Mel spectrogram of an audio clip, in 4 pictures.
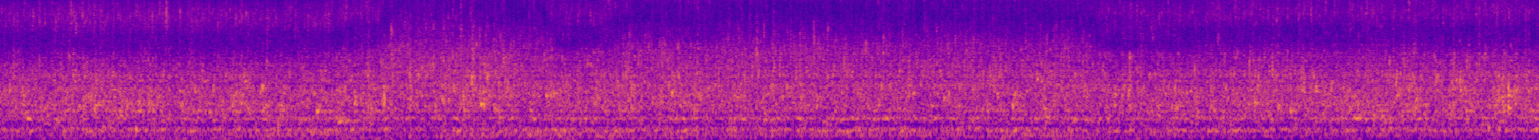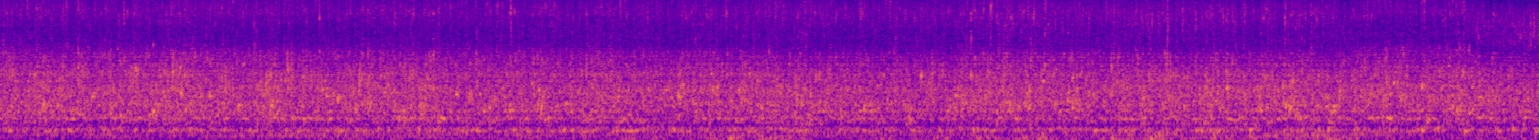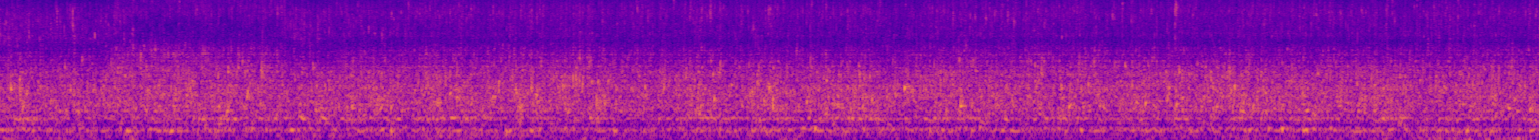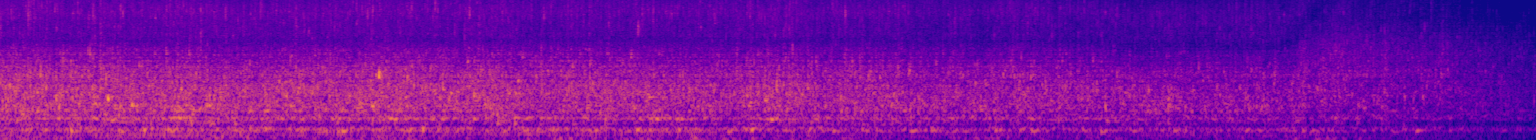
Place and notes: moitzfeld, haus hardt. small stream
a small stream in a small valley by a forrest in the wintertime
soundmap nrw - topographic field recordings and social ambiences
